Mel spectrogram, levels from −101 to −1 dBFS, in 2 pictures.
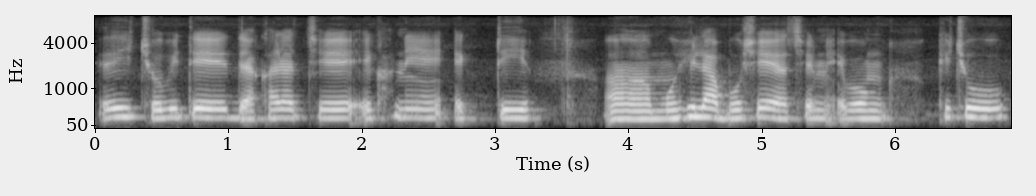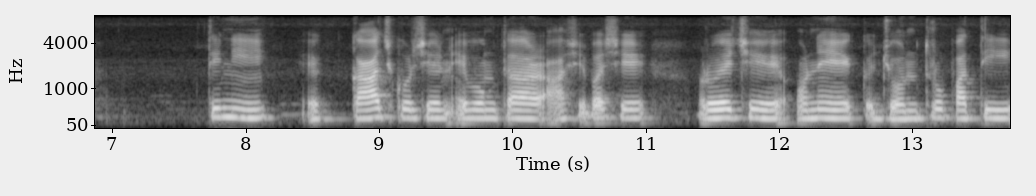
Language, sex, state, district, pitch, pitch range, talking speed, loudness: Bengali, male, West Bengal, North 24 Parganas, 180 Hz, 175-195 Hz, 95 wpm, -20 LUFS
